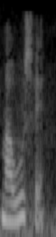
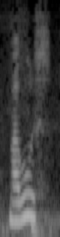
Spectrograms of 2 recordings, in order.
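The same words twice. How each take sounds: First: The name is pronounced the German way. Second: The name is pronounced the English way. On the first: The speaker calls it right. "el original, que es alemán" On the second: The speaker calls it wrong. "tú lo has pronunciado a la inglesa"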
